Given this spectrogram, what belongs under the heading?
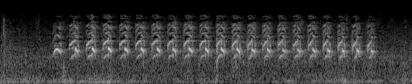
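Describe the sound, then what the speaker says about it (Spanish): A bird calls in a rapid, steady series of about fifteen sharp, nasal notes, fairly close and loud over a quiet outdoor background. "¿Habéis escuchado al pájaro observador?"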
